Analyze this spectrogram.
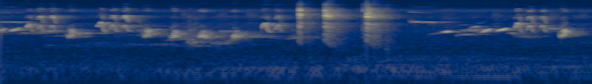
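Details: White-rumped shama delivering rapid, varied warbled phrases of rich whistled notes, interrupted by loud harsh clicking bursts midway, then more quick whistles.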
